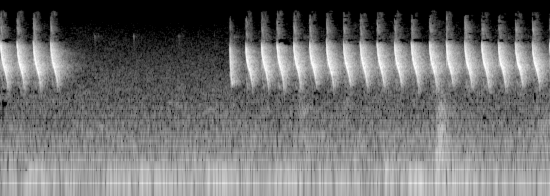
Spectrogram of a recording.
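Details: Bar-winged prinia (ciblek kristal) singing in the gacor nembak ngentrok style: a short burst of rapid, high, buzzy downslurred notes, a pause, then a long even train of the same sharp notes.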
